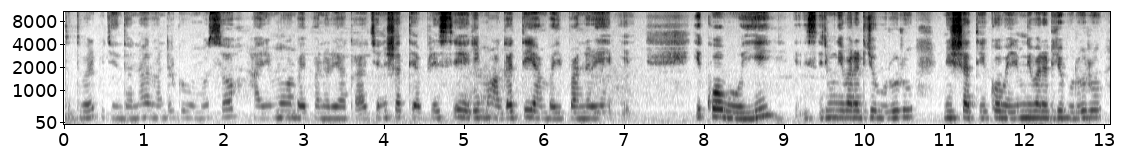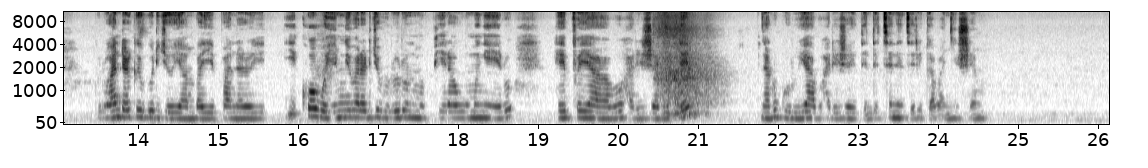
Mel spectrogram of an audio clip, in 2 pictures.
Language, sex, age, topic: Kinyarwanda, female, 18-24, health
